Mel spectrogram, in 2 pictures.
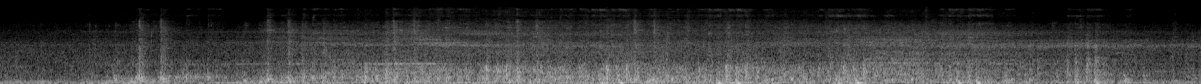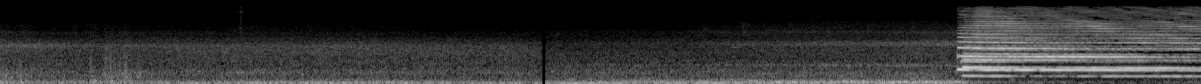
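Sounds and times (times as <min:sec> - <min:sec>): train rumble: 0:00.0 - 0:24.0
train wheels clicking over joints: 0:00.8 - 0:14.6.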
